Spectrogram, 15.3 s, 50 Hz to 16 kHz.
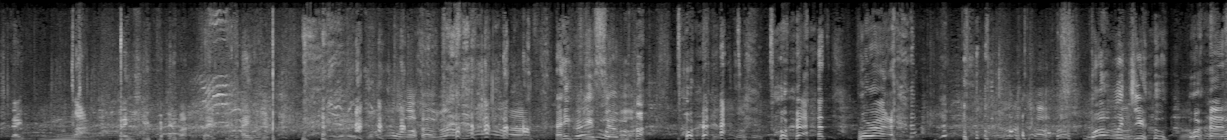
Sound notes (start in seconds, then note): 3.9 laughter; 11.8 laughs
